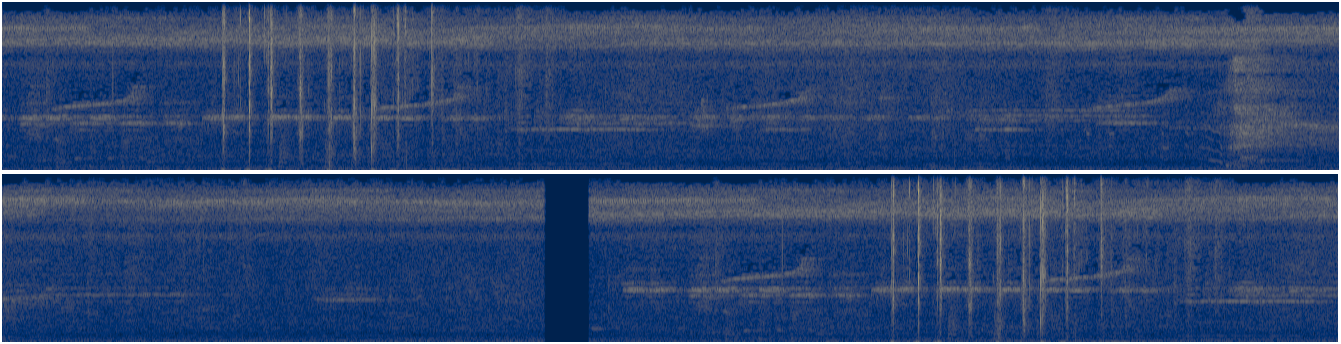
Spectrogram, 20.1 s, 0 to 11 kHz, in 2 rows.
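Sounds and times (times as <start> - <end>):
birds chirping: 0.0 - 11.8, 14.8 - 19.4
sharp clicks: 1.6 - 3.6, 16.6 - 18.7.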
